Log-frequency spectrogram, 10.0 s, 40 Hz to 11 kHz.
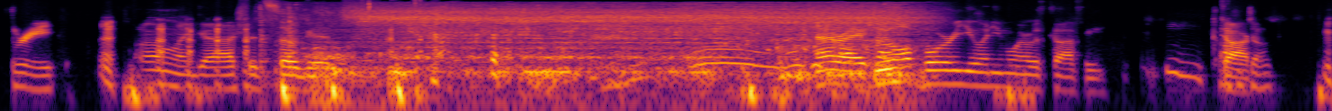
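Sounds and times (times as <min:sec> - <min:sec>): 
speech: 0:00.1 - 0:09.9
laughter: 0:01.0 - 0:08.0, 0:09.2 - 0:09.4
toilet flushing with gurgling swirls of water: 0:01.9 - 0:07.1.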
